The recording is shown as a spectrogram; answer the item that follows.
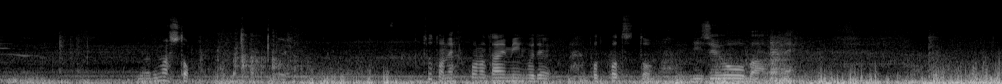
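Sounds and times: wind buffeting microphone: 0.0 - 10.0.

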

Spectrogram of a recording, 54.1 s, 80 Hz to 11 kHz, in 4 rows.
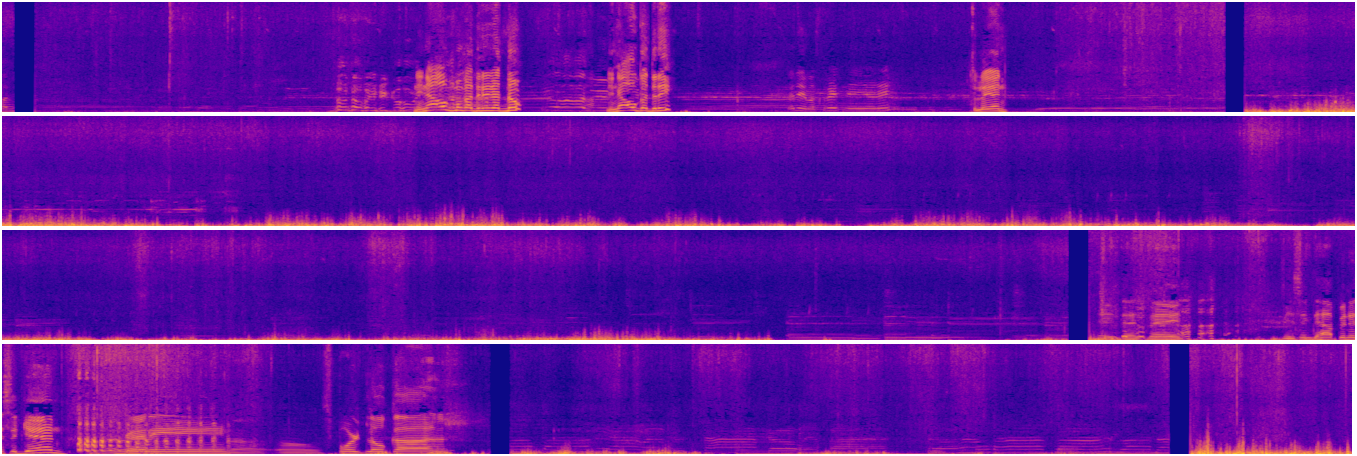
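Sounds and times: wind buffeting microphone: 12.4 - 35.4, 37.2 - 40.7, 43.6 - 51.6, 52.5 - 54.0.

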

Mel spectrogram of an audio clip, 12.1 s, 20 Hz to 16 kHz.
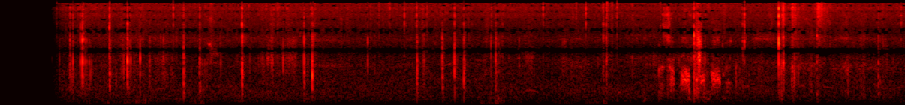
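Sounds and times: campfire crackling: 0.7 - 12.0.

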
